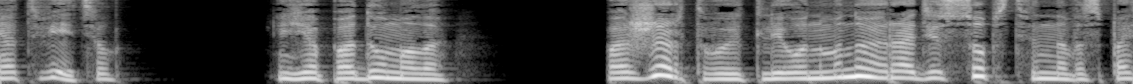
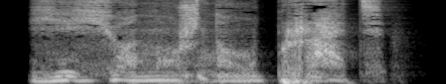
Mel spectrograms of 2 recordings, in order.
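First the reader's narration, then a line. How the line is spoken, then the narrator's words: Whispered. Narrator (Russian): зашептала она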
